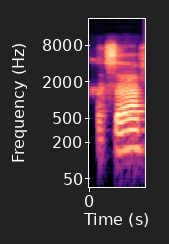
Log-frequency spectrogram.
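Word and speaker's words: חשף: Dice que viene del 2834, su pronunciación es hasaf, es una raíz primaria, quiere decir desnudar, desnudar, ¿ok?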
